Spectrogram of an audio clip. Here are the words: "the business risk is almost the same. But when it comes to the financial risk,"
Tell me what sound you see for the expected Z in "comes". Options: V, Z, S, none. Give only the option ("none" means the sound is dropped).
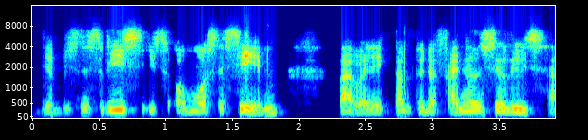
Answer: none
